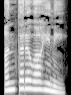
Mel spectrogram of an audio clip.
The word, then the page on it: ಅಂತರವಾಹಿನಿ: antaravāhini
